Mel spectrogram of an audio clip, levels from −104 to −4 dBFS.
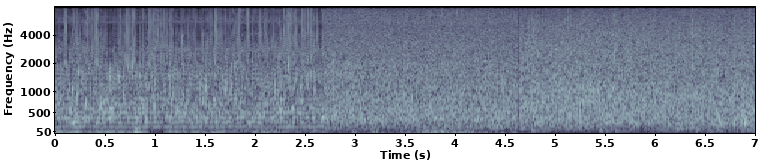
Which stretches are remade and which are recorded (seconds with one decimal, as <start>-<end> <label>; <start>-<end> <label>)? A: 0.0-2.7 remade; 2.7-7.0 recorded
